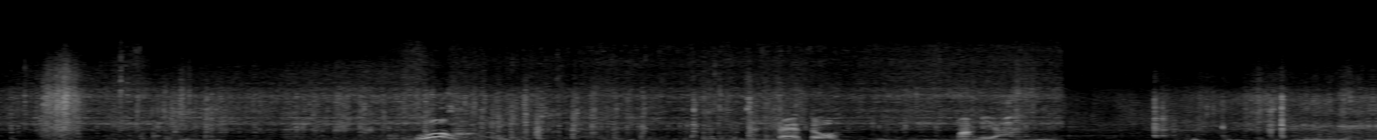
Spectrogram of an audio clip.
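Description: Bicycle tyres crunch and roll over a dirt and stone trail.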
